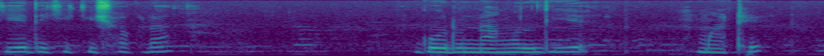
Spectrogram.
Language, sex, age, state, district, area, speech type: Bengali, female, 30-45, West Bengal, Uttar Dinajpur, urban, spontaneous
